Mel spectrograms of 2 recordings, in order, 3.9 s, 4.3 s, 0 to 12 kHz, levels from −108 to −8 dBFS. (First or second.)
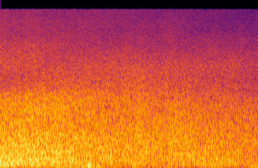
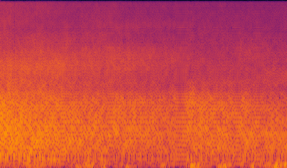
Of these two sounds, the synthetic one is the second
